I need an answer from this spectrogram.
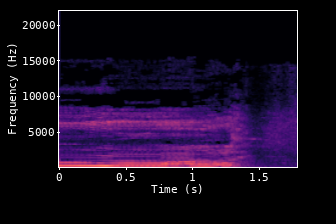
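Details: A pet Alaskan Malamute named Luoluo makes a short 'woo' howl of just over a second, smoothly falling in pitch and fading out into quiet.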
